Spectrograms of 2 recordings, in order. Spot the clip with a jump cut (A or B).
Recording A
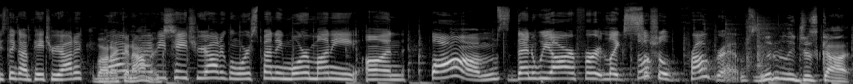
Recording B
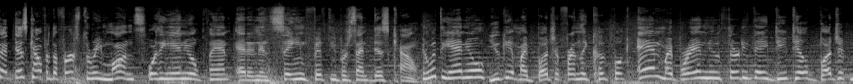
A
